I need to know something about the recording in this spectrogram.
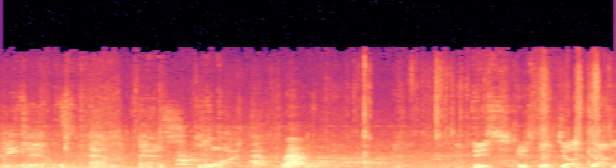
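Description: A dog barking a few short times in the background, the loudest bark about three seconds in, over faint radio talk and music.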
